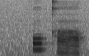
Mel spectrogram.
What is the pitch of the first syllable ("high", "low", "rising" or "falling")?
high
